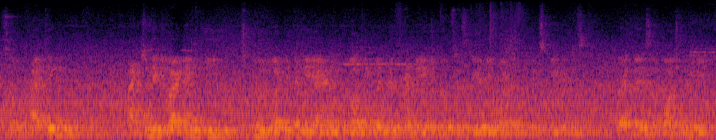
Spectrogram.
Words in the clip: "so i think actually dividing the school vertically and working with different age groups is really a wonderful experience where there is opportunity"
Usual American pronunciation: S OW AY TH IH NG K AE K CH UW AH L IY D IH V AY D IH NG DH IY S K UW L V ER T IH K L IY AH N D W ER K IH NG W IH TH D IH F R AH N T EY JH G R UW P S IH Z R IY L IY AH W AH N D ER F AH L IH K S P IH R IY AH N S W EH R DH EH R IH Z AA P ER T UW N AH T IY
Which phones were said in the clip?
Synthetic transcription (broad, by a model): S OW AY T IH NG K AE K CH UW AH L IY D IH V AY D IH NG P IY S K UW L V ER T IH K L IY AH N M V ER K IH NG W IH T D IH F R AH N T EY JH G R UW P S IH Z R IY L IY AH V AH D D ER AH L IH K S P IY R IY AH N S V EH R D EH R IH Z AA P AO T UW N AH T IY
